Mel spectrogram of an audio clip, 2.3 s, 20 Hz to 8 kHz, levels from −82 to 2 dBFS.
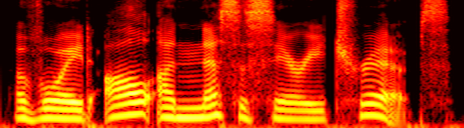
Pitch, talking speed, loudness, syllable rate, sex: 180 Hz, 105 wpm, -15 LUFS, 4.4 syllables/s, female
